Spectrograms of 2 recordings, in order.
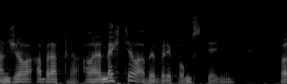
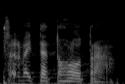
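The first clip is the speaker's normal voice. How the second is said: a high, loud roar of command; furious marshal bellowing for the prisoner; marshal's roar; 6 semitones higher, 4 dB louder than usual. A narrator's reading. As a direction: bellow the order across the table. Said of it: "a zařval".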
